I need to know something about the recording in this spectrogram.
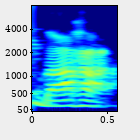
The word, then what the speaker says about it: BAJA: Then in 2007, SAE BAJA, it is pronounced as BAJA, but it is written as BAJA, BAJA, and Formula SAE came.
